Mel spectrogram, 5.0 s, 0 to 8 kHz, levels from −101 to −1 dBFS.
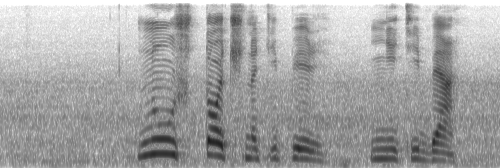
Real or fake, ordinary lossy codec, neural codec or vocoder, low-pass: real; none; none; 7.2 kHz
